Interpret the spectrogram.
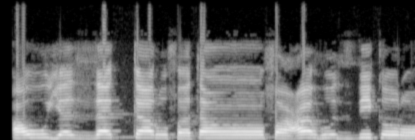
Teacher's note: یہاں پہ او کی آواز نہیں آنی چاہیے، حروف لین ہے، نرمی کے ساتھ ادا کرنا ہے۔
